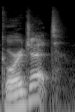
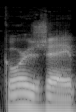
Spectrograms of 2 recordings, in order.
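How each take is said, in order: First: The word is pronounced an English way. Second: The word is pronounced the French way. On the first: The speaker calls it wrong. "I hear a lot of people pronounce this word incorrectly" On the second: The speaker calls it right. "It is a French word, right?"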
